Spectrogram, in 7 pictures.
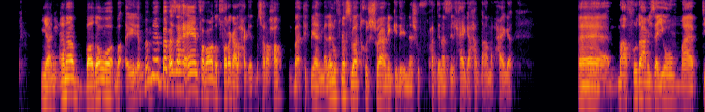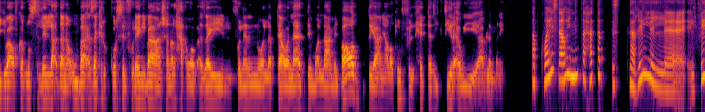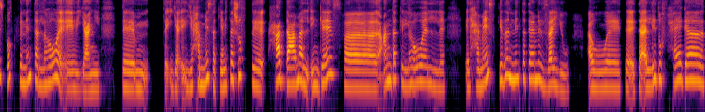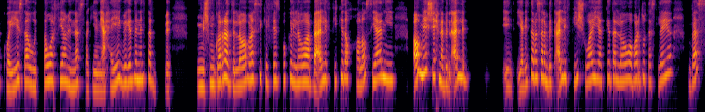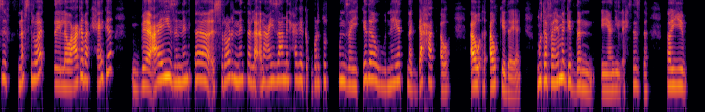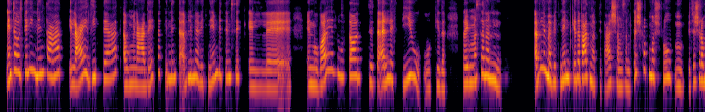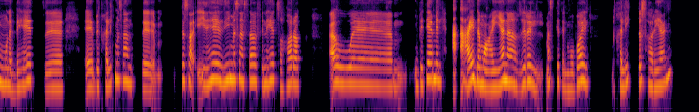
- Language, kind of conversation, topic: Arabic, advice, إزاي أتغلب على الأرق وصعوبة النوم بسبب أفكار سريعة ومقلقة؟
- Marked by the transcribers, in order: in English: "الكورس"; other noise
